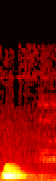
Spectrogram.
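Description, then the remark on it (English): A dog named Gucci gives a single short bark at its owner for attention, then quiet follows. No one speaks. “So actually, if you guys hear my dog, he's like literally barking at me because I am here and he wants my attention.”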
